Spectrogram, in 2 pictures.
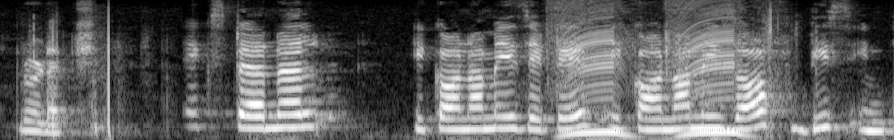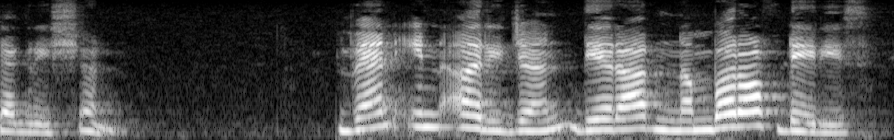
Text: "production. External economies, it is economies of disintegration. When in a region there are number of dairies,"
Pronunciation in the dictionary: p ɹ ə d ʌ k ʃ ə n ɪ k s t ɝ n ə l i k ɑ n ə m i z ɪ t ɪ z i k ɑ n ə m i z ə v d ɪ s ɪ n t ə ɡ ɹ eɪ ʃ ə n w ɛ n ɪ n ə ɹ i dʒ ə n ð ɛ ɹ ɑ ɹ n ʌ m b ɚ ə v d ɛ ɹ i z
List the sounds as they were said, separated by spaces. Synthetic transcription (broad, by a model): p ɹ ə d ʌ k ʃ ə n ɪ k s t ɝ n ə l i k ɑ n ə m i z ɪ t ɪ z i k ɑ n ə m i z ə f d ɪ s ɪ n t ə ɡ ɹ eɪ ʃ ə n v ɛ n ɪ n ə ɹ i dʒ ə n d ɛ ɹ ɑ ɹ n ʌ m b ɚ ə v d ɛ ɹ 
